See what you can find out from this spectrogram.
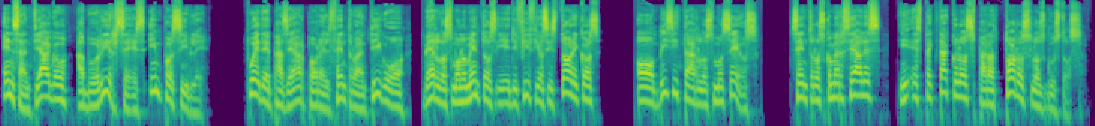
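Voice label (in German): Spanish Kommentar Freundlich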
